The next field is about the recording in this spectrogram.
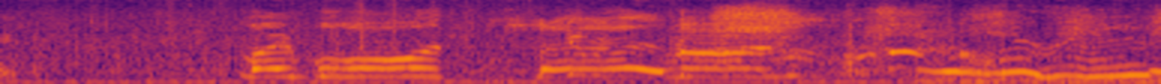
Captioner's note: whimpering in German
